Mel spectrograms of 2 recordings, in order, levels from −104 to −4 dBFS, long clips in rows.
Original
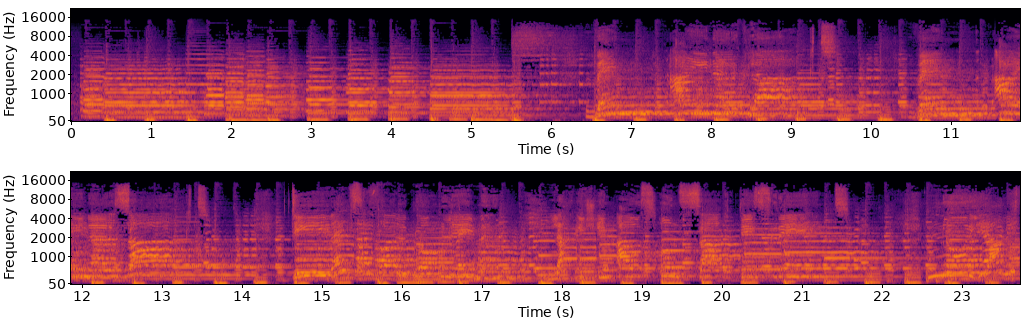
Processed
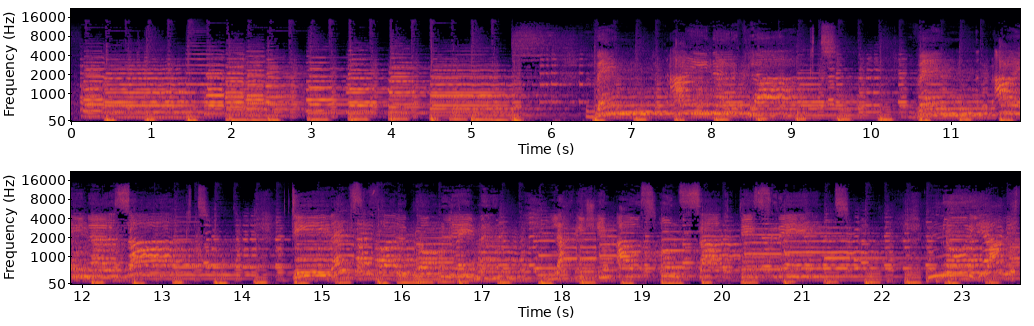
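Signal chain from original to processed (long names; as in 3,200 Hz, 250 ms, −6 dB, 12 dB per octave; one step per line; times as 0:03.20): high-shelf EQ 6,400 Hz +2 dB, from 0:05.44 −8.5 dB
level −4 dB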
